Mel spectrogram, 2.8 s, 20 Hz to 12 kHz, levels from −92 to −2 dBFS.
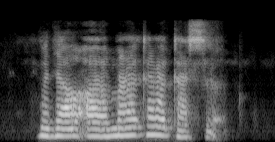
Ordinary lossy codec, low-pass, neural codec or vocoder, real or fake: AAC, 64 kbps; 7.2 kHz; codec, 16 kHz, 2 kbps, FreqCodec, smaller model; fake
